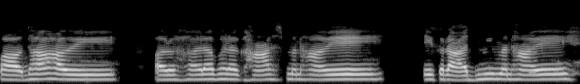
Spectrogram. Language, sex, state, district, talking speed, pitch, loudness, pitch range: Chhattisgarhi, female, Chhattisgarh, Jashpur, 115 wpm, 230 Hz, -15 LUFS, 225-240 Hz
